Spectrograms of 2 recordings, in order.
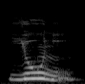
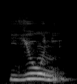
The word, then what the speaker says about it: Juni: June is Juni. Juni. As you know, the letter J is not pronounced as J, but as Y. So, together you have Juni.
